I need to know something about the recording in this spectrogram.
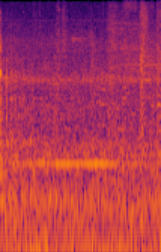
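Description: Loud, steady rush of air from an indoor skydiving vertical wind tunnel, with a steady hum running through it.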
